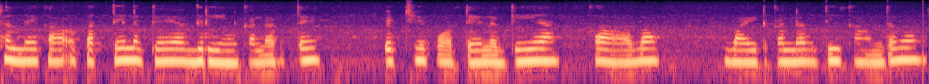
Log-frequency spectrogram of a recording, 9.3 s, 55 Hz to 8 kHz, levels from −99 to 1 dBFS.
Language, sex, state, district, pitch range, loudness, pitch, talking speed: Punjabi, female, Punjab, Kapurthala, 205-225 Hz, -15 LUFS, 215 Hz, 130 wpm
